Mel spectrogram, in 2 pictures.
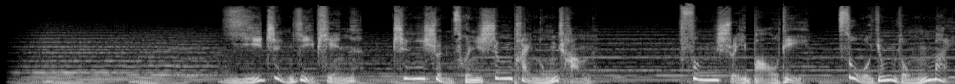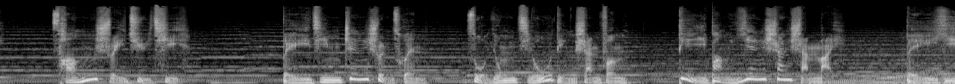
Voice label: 男 专题「浑厚」; 生态农场

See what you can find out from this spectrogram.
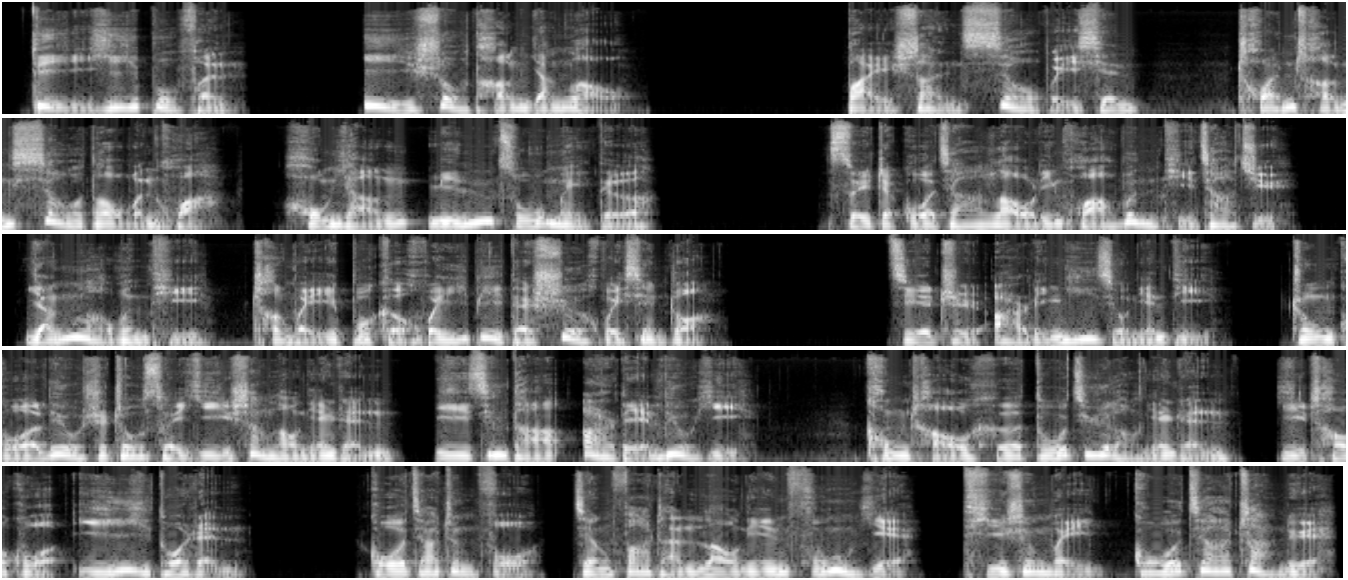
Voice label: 男 专题 养老 成熟 磁性; 益寿堂养老

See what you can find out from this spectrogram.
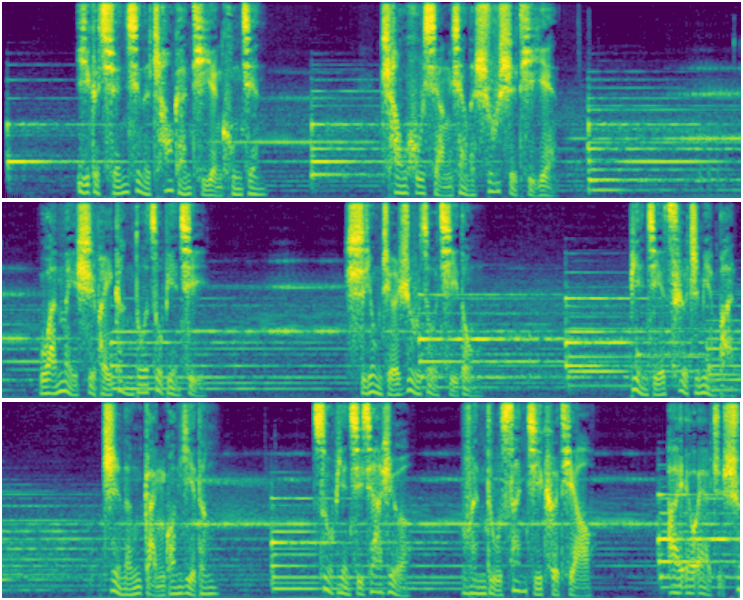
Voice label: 男 专题 国语男声配音

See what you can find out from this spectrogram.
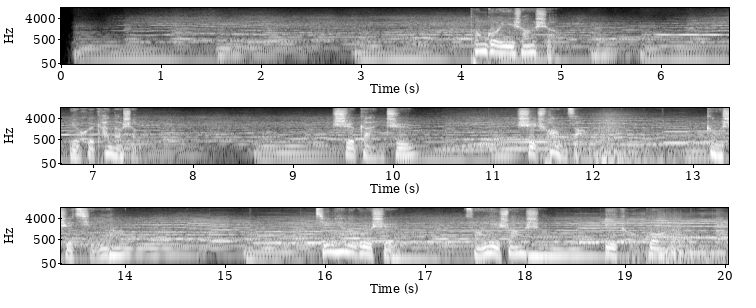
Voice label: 男 纪录片; 中文宝盒

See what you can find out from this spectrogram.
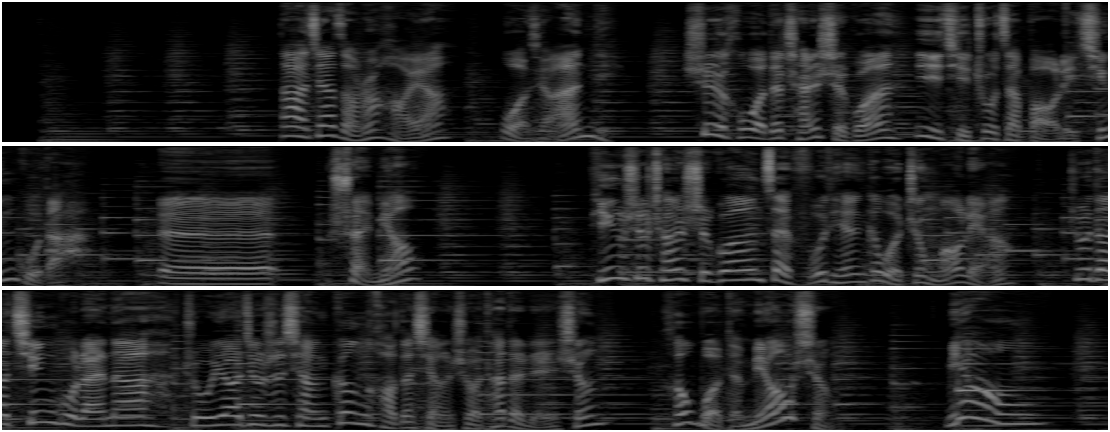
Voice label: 男

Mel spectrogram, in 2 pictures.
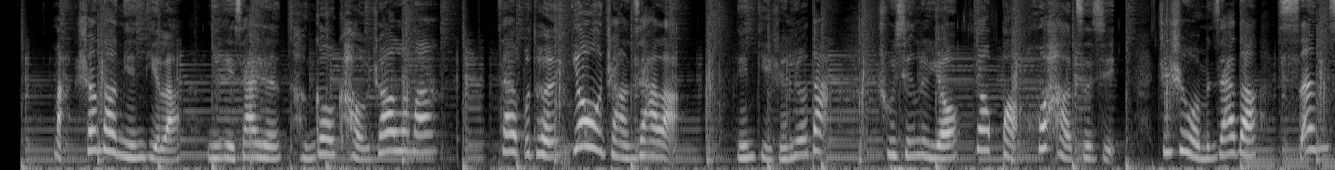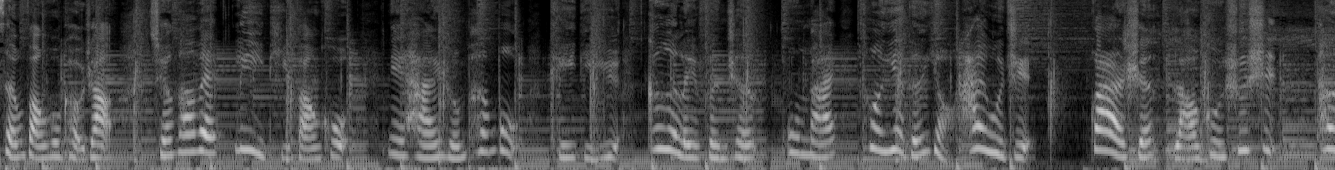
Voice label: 女 促销广告; 口罩

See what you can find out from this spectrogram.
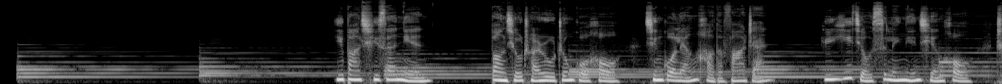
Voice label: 女 纪录片; 熊猫棒球队历史馆

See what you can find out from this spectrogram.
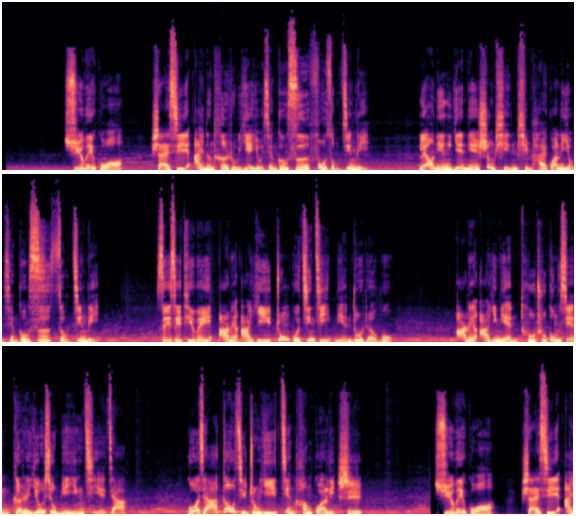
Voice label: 女 专题 铿锵有力 人物介绍

